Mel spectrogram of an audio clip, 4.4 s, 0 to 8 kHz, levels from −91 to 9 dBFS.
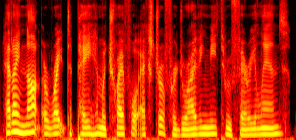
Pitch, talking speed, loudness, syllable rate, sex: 140 Hz, 230 wpm, -19 LUFS, 5.0 syllables/s, male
